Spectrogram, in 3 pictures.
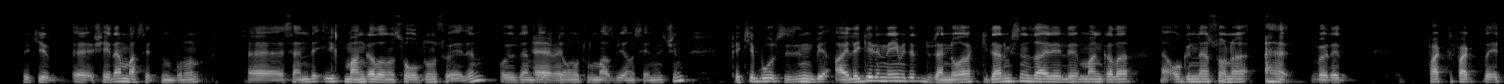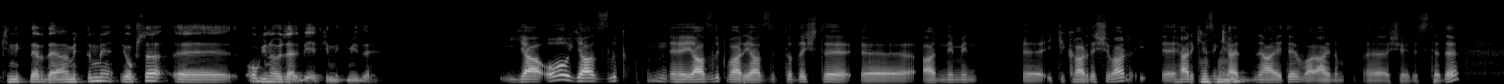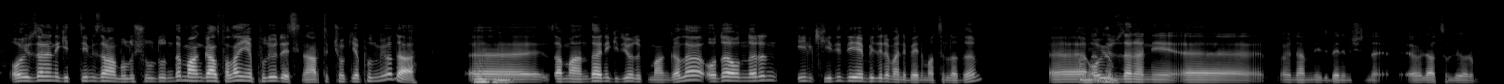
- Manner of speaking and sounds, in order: other background noise; throat clearing; unintelligible speech; throat clearing
- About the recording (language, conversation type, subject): Turkish, podcast, Çocukluğundaki en unutulmaz yemek anını anlatır mısın?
